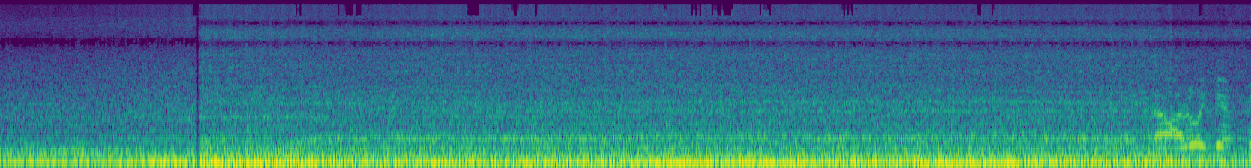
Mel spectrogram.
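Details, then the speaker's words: Idle after replacing the Y-pipe to exhaust manifold gaskets, with one manifold nut re-threaded with thread locker: smooth, even low rumble with no ticking or puffing; the exhaust leak noise is fixed. "okay so we are now going to start this bad boy up and see if our exhaust problem has been solved well it's not making a lot of noise that part's been taken care of"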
